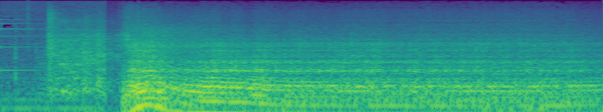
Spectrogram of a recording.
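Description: Intro sound effect: a short electronic beep as a power button is pressed, then a car engine starts about a second and a half in and runs with a deep, steady rumble.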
